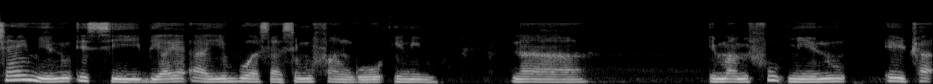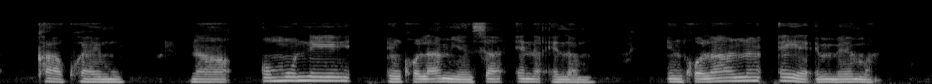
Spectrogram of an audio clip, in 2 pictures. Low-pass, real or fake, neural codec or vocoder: 7.2 kHz; fake; codec, 16 kHz, 4 kbps, FreqCodec, smaller model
